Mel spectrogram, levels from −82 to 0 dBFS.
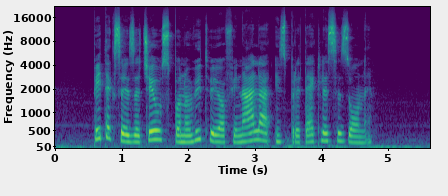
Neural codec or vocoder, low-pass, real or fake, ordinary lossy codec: none; none; real; none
